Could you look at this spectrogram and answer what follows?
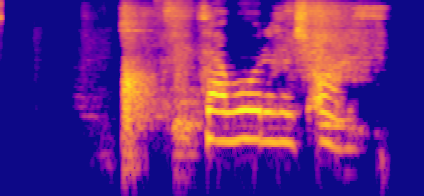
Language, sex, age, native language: Icelandic, male, 8, Italian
